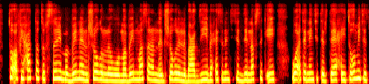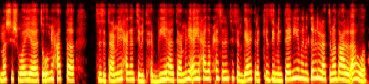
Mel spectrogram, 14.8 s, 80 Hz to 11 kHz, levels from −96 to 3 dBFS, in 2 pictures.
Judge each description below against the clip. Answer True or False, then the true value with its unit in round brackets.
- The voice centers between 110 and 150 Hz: False (265 Hz)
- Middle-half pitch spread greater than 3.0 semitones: False (2.4 semitones)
